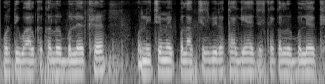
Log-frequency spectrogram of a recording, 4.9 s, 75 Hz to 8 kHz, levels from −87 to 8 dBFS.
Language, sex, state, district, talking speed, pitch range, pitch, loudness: Hindi, male, Jharkhand, Ranchi, 235 wpm, 135-145 Hz, 140 Hz, -15 LUFS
